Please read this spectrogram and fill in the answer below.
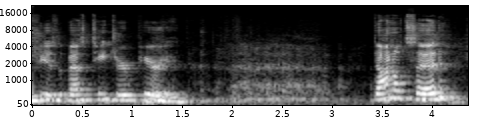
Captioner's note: audience laughs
